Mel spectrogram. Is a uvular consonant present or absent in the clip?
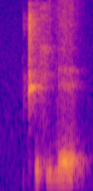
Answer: absent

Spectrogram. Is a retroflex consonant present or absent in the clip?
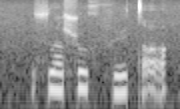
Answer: present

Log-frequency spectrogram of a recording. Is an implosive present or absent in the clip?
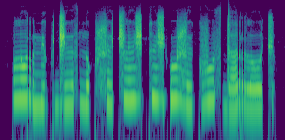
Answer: absent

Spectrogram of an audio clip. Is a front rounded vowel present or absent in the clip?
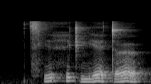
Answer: present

